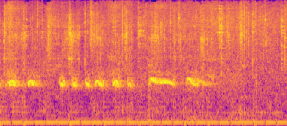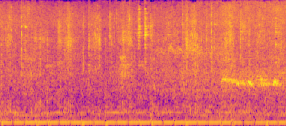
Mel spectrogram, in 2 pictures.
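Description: Crows in the snowy wilderness of the survival game The Long Dark give short bursts of caws, several in a row, then again later, over a low steady wind rumble.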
